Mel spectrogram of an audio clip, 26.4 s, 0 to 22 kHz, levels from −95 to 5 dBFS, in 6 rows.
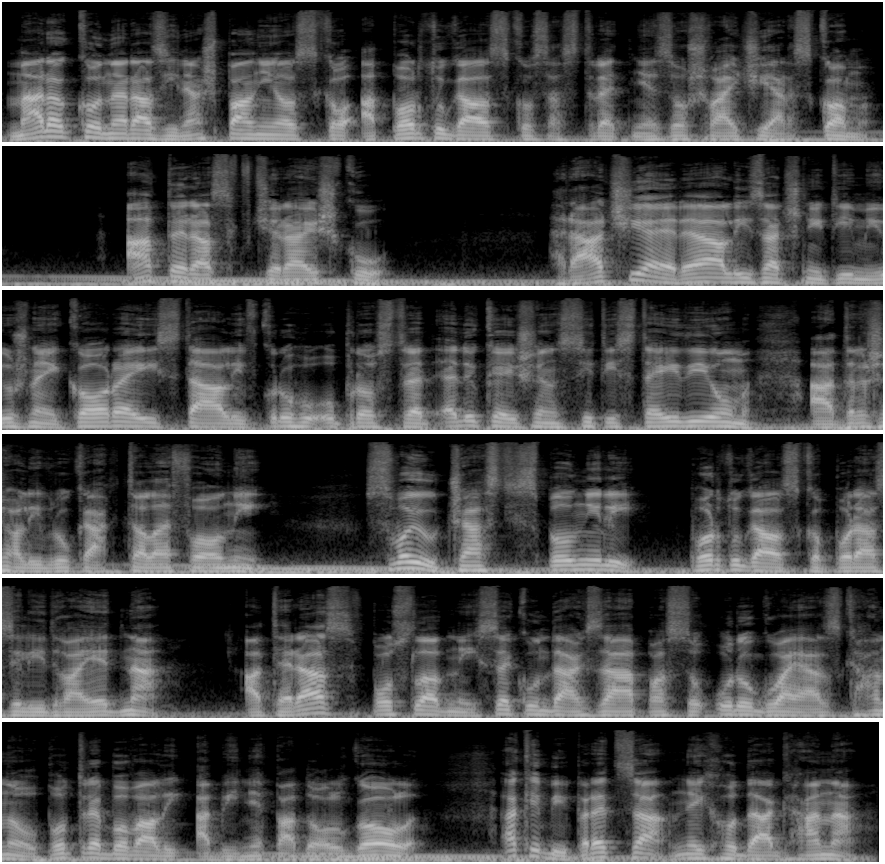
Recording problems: low rumble; faint; throughout; 25 dB below the speech

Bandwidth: 17 kHz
